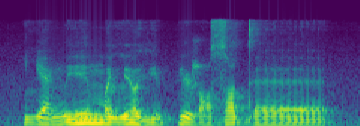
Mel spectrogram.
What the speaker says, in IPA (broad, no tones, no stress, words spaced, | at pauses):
ʎæmɪːmʌ lʲɔvʲɒ pʲʊɭɒ zˤɪ d̪ɜː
